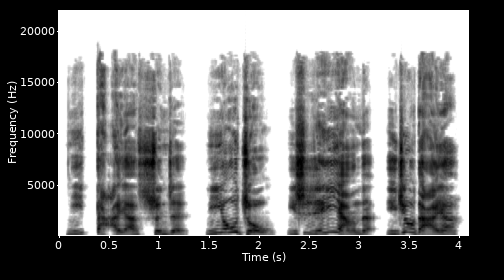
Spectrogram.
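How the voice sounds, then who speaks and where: A woman voicing a hysterical, wronged middle-aged wife and mother who wails shrill accusations, in a dry close recording. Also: very animated, moderate pace, dry recording. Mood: defiant.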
